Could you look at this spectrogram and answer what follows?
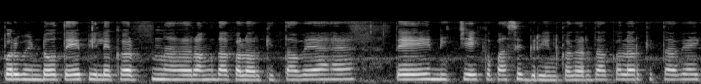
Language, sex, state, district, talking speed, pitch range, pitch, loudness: Punjabi, female, Punjab, Fazilka, 195 wpm, 220-235 Hz, 225 Hz, -15 LUFS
